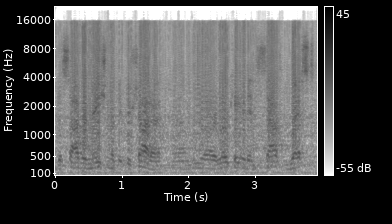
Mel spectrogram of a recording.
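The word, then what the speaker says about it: Coushatta: David Sickey from the Louisiana, I want to pronounce this correctly, is it the Coshawta Nation? It's Coshawta tribe of Louisiana.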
